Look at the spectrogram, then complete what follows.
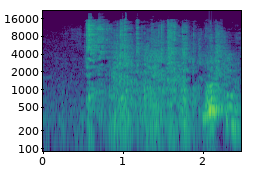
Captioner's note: clinking flatware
